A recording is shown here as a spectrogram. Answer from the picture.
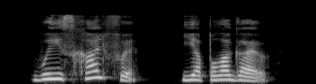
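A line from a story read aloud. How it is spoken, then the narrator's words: Plain question. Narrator (Russian): спросил его полковник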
